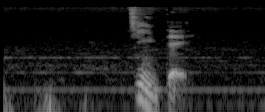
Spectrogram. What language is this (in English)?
Min Nan Chinese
